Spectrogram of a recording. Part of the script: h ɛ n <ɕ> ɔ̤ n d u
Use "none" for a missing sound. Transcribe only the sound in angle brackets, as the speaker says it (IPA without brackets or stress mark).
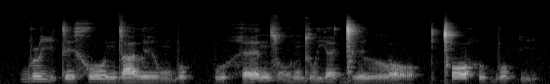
z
